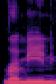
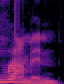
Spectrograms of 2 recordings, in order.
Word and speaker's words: Ramin: section is all about ramin Karimloo caramel ooh Karimloo well we call him ramen we call him ramen but it's actually Ramin and Ramin is I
